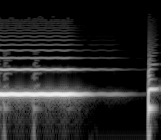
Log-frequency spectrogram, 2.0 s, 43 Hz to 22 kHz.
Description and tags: Basic triangle wave 2 E4
This sample is part of the "Basic triangle wave 1" sample pack. It is a
multisample to import into your favorite sampler. It is a really basic
triangle wave, but is some strange weirdness at the end of the samples
with a short tone of another pitch. In the sample pack there are 16
samples evenly spread across 5 octaves (C1 till C6). The note in the
sample name (C, E or G#) does indicate the pitch of the sound. The
sound was created with a Theremin emulation ensemble from the user
library of Reaktor. After that normalizing and fades were applied within Cubase SX.
experimental, multisample, reaktor, triangle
